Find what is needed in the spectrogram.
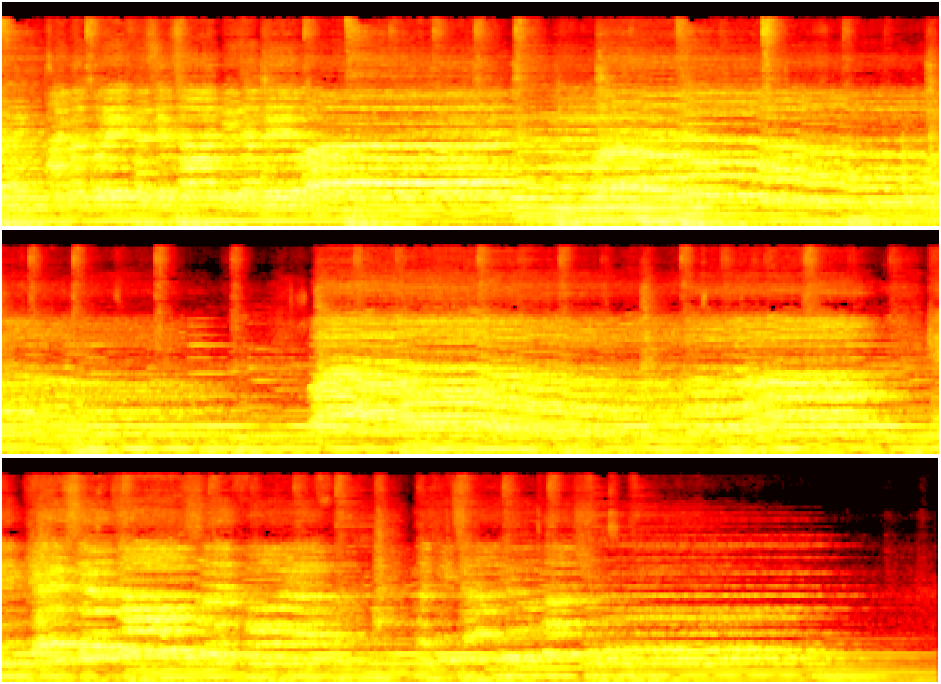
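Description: Women's show choir singing in full voice over live band accompaniment, with a brief dip about twelve seconds in before the voices come back strong.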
